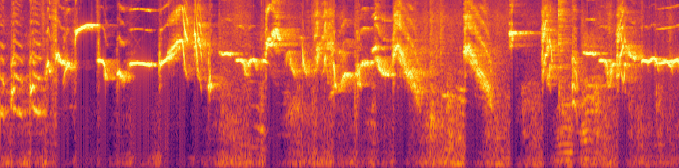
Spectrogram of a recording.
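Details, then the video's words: Oriental magpie-robin in aggressive fighting song, used to provoke rival birds into singing: loud rising and falling whistles, quick slurred phrases and scratchy notes pouring out continuously, nearly without breaks. "KICAU KACER TARUNG NGOTOR"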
